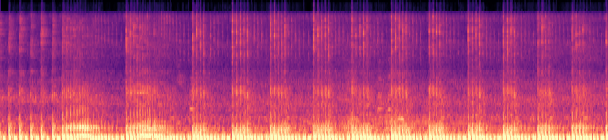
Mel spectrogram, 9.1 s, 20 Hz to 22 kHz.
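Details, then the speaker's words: Freshly rebuilt Wave LED engine (59mm, stroke 5, 4-valve head, 24/21 valves, manual clutch, HiSPEED parts), just started after assembly: even quick single-cylinder thumps, steady low note, no knocking or clatter — runs cleanly, very quiet. "เครื่องเงียบกิบได้ๆๆสุดยอดเลยครับช่างเงียบกริ๊บเลยนะ"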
